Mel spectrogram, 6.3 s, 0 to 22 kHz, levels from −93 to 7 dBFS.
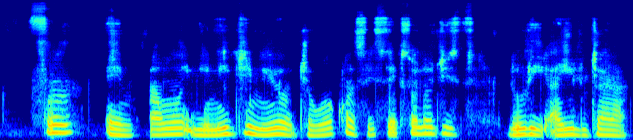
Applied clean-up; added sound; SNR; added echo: neural mask model Resemble Enhance denoiser.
